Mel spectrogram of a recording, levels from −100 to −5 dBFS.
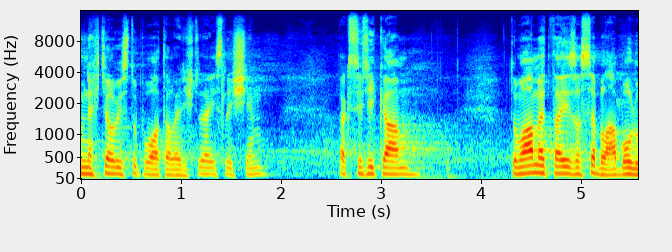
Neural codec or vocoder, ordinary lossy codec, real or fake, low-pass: none; Opus, 64 kbps; real; 14.4 kHz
